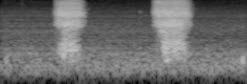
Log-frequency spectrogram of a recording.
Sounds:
Sniff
